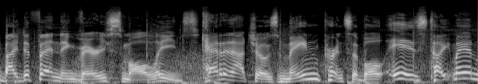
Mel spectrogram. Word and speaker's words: catenaccio: The pronunciation is catenaccio, and the catenaccio soccer term is an Italian word for door bolt.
